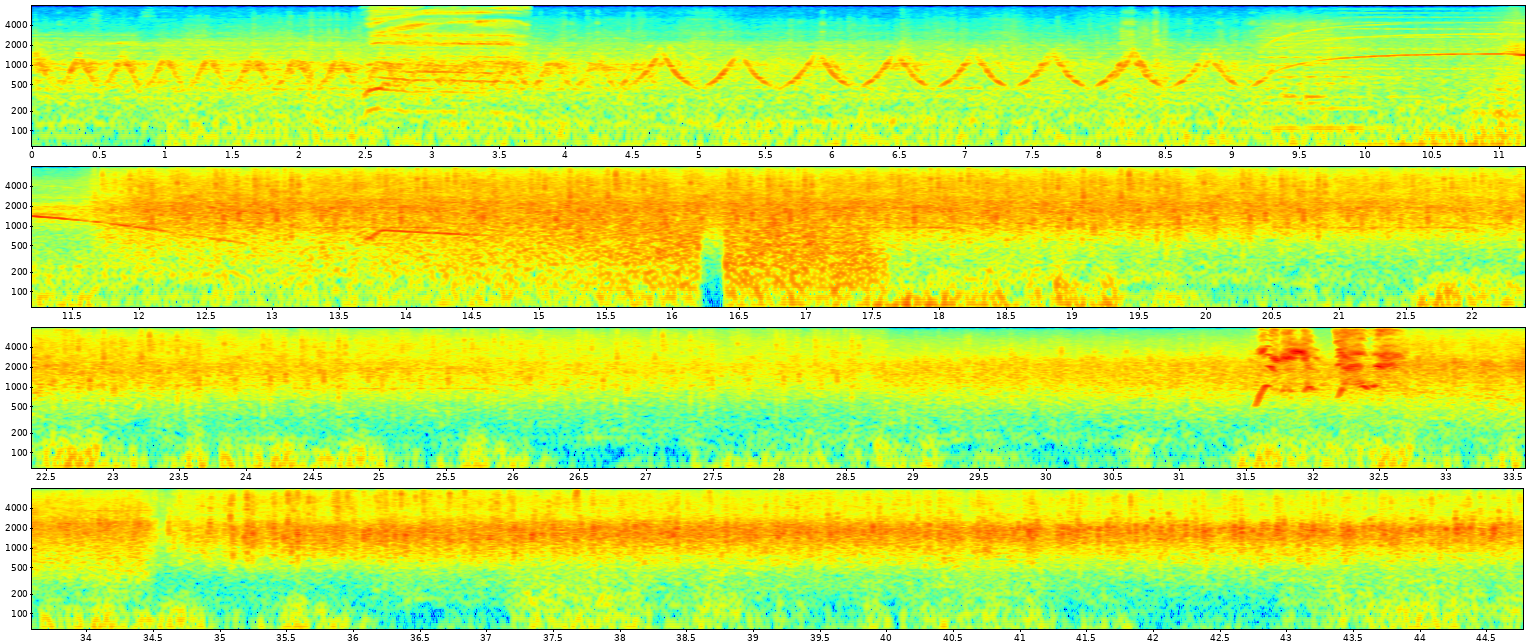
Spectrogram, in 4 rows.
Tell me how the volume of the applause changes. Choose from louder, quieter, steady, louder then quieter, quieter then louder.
quieter then louder.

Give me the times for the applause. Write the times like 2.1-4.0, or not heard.
11.6-44.7.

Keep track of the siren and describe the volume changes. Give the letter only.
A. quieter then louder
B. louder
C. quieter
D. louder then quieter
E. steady
E.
